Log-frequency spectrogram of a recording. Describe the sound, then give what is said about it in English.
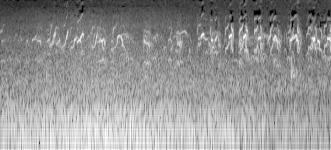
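Pale, silvery shorebirds at the water's edge on a winter shoreline give many short, high chirping calls, sparse at first and then quicker and louder, over a low steady background rumble. “little flocks of pale, silvery shorebirds probe at the water's edge, keeping pace with each wave's ebb and flow.”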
